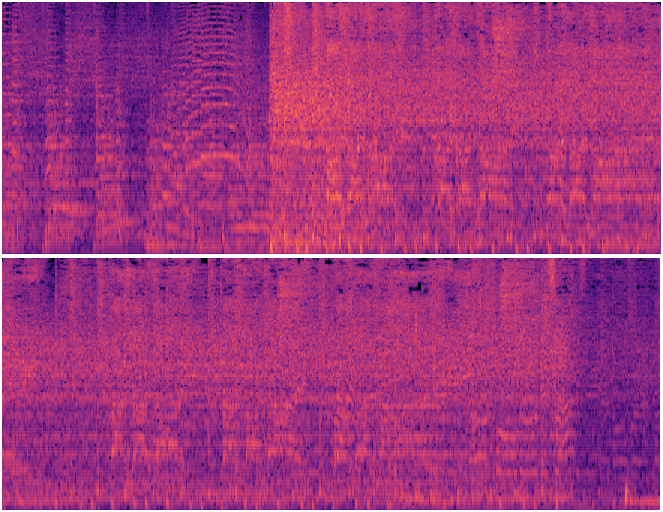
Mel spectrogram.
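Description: A loud, driving punk rock song with distorted guitars, pounding drums and shouted vocals, building from a brief intro into a dense, steady full-band wall of sound.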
